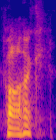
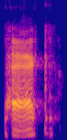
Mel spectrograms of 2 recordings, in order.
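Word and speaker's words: Pak: name correctly who Greg Park Mr Fox yes yeah I cringe when I hear all those people pronounce it pack pack Greg pack Greg pack it's like uh no it's not but okay I have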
